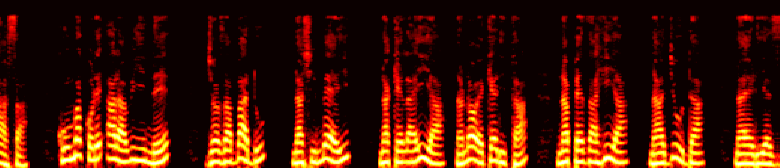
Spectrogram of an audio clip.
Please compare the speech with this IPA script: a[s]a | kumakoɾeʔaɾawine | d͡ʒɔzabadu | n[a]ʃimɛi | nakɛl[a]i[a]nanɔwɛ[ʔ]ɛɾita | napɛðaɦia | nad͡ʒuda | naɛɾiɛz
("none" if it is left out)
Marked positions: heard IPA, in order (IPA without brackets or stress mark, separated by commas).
s, a, a, a, k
